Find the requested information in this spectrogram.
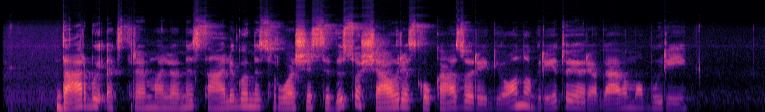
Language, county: Lithuanian, Šiauliai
